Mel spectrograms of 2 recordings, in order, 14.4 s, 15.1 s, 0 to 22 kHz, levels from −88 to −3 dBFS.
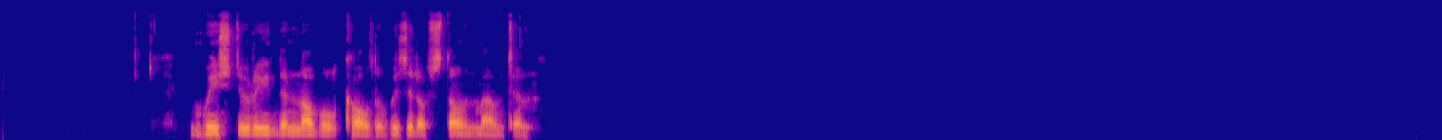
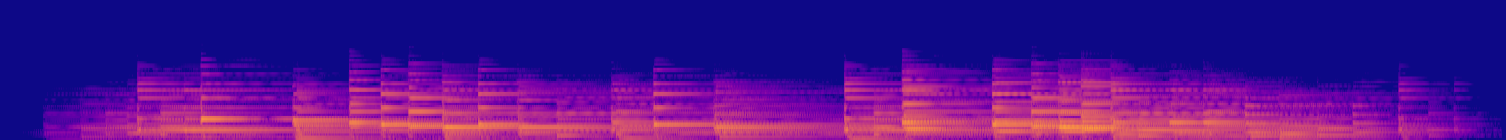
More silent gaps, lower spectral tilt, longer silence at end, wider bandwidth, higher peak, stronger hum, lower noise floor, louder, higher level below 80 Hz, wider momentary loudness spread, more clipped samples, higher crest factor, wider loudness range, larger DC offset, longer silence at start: neither; second, -4 dB/octave vs -6.5 dB/octave; first, 9.1 s vs 0.45 s; first, 14.5 kHz vs 4.9 kHz; first, -10 dBFS vs -18 dBFS; neither; first, under -90 dBFS vs -68 dBFS; first, -29 LUFS vs -35 LUFS; second, -72 dBFS vs -62 dBFS; second, 9 LU vs 16 LU; neither; first, 26 dB vs 18 dB; first, 11 LU vs 7 LU; neither; first, 1.9 s vs 0.8 s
